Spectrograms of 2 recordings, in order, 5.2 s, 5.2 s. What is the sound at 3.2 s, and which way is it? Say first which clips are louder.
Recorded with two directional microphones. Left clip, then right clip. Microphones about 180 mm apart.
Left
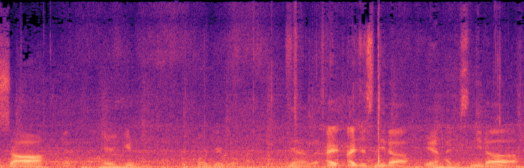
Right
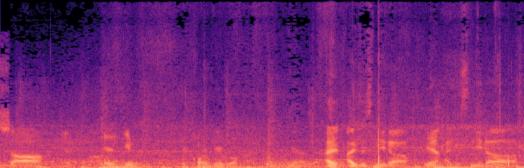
Speech: even; 50° right (ahead or behind).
